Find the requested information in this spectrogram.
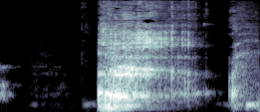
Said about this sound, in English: Dude, nice burps. On point today.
